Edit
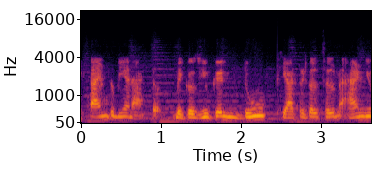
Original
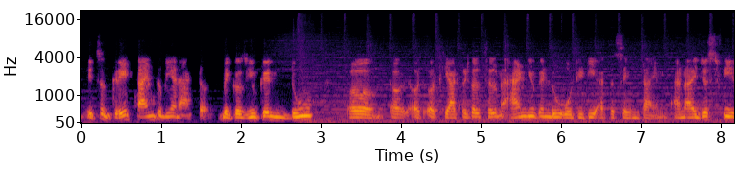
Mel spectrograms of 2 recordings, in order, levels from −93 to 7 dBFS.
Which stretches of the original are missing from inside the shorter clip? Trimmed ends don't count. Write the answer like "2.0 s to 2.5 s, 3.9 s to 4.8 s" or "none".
3.0 s to 4.5 s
